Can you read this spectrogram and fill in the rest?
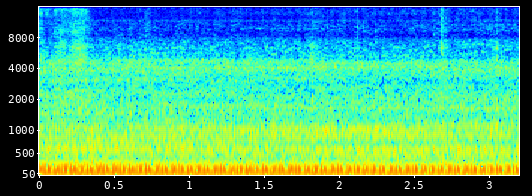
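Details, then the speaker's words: Carbureted engine flooded with STP engine treatment, held at high idle of about 1,800 rpm after revs to 3,200 rpm to burn off carbon and varnish: smooth, even low rumble with no misses or knocks until the smoky exhaust clears. "so now it's just going to stay in uh in high idle like this until the exhaust clears out"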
